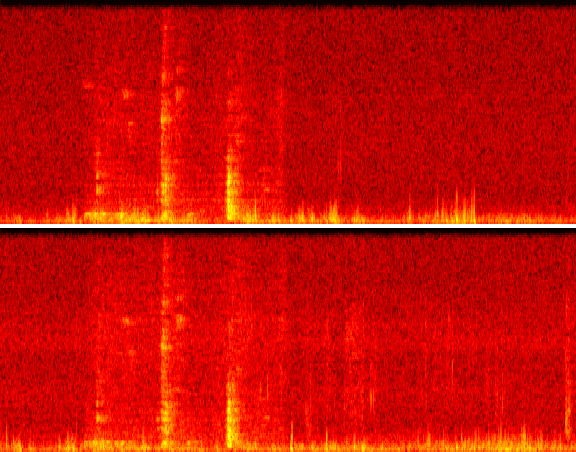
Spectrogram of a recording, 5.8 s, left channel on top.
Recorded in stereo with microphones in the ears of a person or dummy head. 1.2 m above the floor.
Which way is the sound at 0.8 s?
30° left (ahead or behind).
